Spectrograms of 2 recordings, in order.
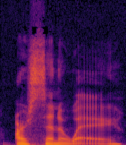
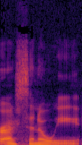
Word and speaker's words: Arsinoe: She had, I think it was 5 siblings, 3 girls, 2 boys, one of which is a girl, her sister named Arsinoe or Arsinoe. It's pronounced both ways.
